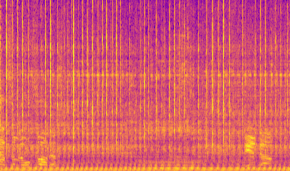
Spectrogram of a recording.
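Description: A chainsaw on a chainsaw mill revs hard in one continuous, close, loud buzz to blow out old sawdust, holding a steady high engine note throughout.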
